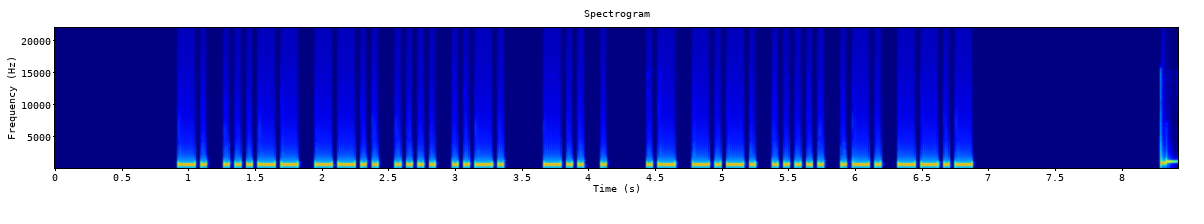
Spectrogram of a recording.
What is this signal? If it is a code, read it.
Morse code, heard as a keyed tone, about 28 wpm, 700 Hz. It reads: N3ZHF DE AC5RQ
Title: USA Callsign DE Callsign - 5 Characters - 28wpm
